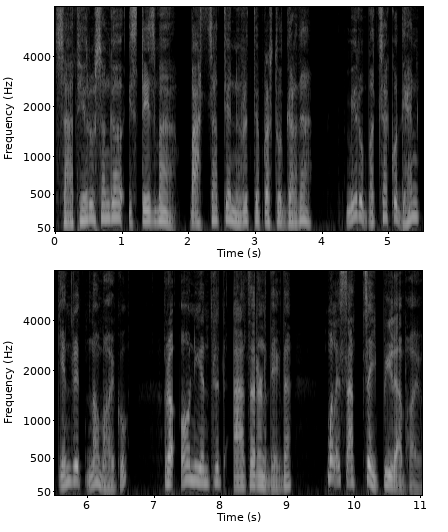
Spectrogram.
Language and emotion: Nepali, sad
